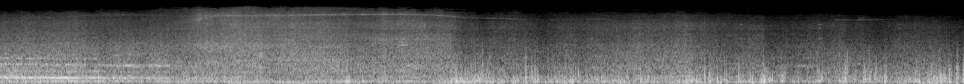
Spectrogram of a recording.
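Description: Hong Kong double-decker tram running along street tracks, heard from on board: a steady rumble and rattle of the wheels on the rails. A held horn note fades out in the first second or two. A high hiss with a thin squeal comes in about two seconds in and dies away around the fifth second.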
